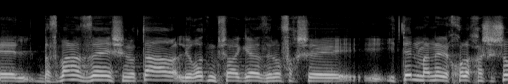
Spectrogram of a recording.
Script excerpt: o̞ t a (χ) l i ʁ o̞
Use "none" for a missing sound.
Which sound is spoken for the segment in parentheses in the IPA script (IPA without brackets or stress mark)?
ʁ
